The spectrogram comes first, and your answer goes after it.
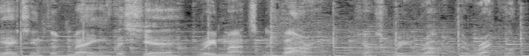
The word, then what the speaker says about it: Rimac: or England, but Croatia, and is pronounced Rimac.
